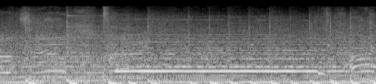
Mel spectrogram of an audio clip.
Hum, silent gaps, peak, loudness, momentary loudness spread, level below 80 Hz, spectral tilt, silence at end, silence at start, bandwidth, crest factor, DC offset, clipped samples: none; none; 0 dBFS; -10 LUFS; 3 LU; -16 dBFS; -5.5 dB/octave; 0 s; 0 s; 16 kHz; 10 dB; under 0.1%; under 0.1%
